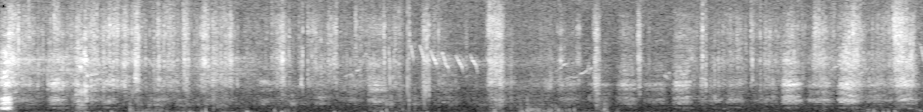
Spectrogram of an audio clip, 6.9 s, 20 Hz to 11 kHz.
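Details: A 2-year-9-month-old male Rottweiler, 54 kg, pants in quick, breathy bursts while playing in a park, tired out, against a soft, noisy outdoor background.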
